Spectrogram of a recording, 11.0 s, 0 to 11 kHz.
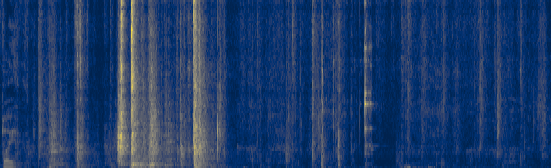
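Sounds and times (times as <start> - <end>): scraping rattling sheet metal: 0.6 - 4.4.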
